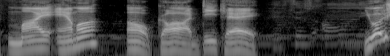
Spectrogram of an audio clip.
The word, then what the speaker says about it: Miami: you feel better there's a town here called Miami pronounced my AMA oh God DK you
